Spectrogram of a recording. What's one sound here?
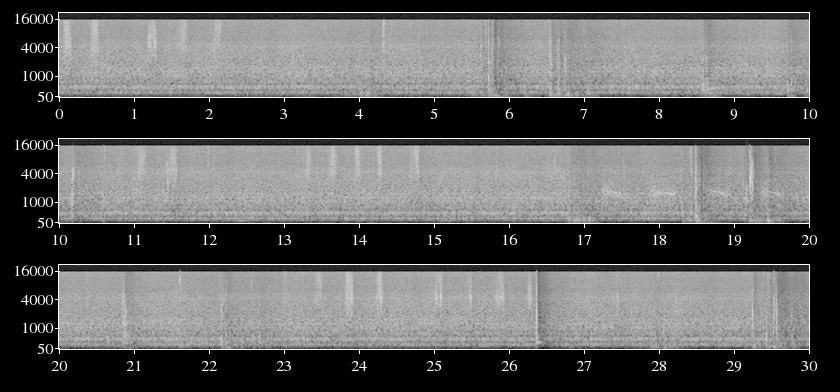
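Bees buzz in a steady, dense hum all around.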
